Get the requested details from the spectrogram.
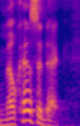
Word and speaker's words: Melchizedek: His name in Hebrew, now in English we call it Melchizedek. Oh, it's Melchizedek. And even in English we think, oh, that was so good. I learned how to pronounce that properly, Melchizedek.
